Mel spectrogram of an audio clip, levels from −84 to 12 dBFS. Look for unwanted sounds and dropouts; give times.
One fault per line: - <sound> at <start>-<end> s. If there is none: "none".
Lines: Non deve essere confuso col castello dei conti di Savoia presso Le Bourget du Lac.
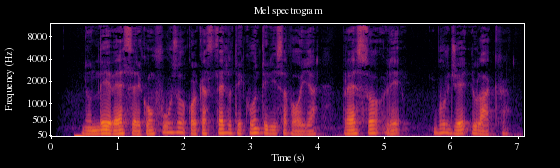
none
